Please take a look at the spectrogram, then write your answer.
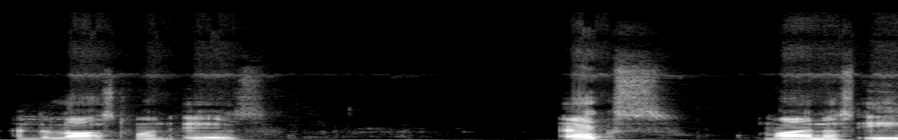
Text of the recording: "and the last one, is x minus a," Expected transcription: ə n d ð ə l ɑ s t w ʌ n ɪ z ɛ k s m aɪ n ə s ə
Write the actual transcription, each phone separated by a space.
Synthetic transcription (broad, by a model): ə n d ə l ɑ s t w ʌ n ɪ z ɛ k s m aɪ n ə s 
